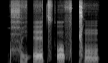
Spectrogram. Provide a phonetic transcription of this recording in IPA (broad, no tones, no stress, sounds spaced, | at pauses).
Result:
ħ e̤ ʔ ɛ t͡sʼ ɔ f ǁ õ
